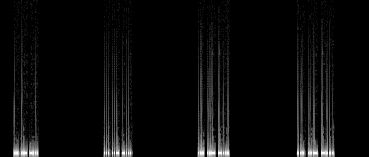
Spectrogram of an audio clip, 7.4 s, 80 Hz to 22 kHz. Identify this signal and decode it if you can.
Morse code, heard as a keyed tone, about 60 wpm, 690 Hz. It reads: SUB SUB SUB SUB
